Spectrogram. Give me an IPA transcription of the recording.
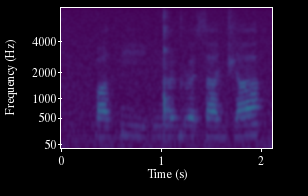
k͡pɑlk͡pi | ŋ͡ǃœɡɹœsa d͡ʒa

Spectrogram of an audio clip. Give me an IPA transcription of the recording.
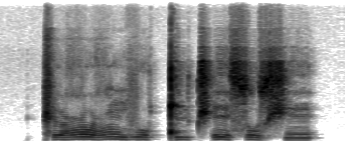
ǁø˧ʕo˥˨ʕũ˥˨ vo˥˨ ǃy˧t͡ʃʼe˥˨ so˥˨z ʃẽ˧

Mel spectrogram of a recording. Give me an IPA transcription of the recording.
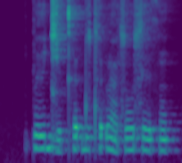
pe˦ɪ̯d͡ʑe˨ kʰɛ˦ʔdo˦˨ tʰɛ˦ʔlã˨sʰo˦ʊ̯ se˦˨ɪ̯θũ˦˨

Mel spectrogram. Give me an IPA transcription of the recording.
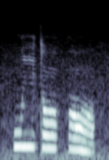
wi˦tɔ˦kɔ˦˨

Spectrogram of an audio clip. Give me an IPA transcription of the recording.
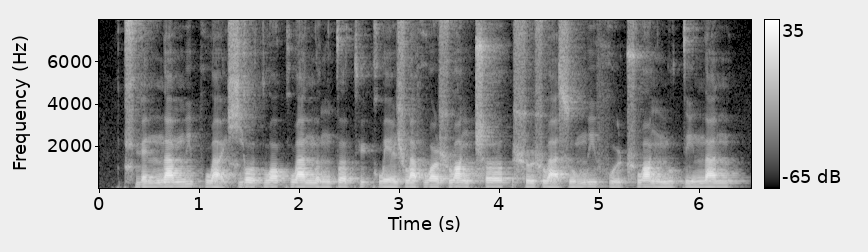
t͡ɕʰɥɛ˨˦nn̪ä˦ mi˦pʰwa̰˨˩ɪ̯ ɕjo˥˨ʊ̯t̪wɔ˦kʰwä˦ n̪ɤ˨˦ŋt̪ɤ˥˨ t̪ʰy˥˨kʰwe˨˦ɪ̯ʂwä˧fwɔ˥˨ ʂwɑ˥˨ŋʈ͡ʂʰɤ˦ | ʂu˨˦ʂwä̰˨˩su˨˦ mi˥˨fṵ˨˩ ʈ͡ʂʰwɑ˥˨ŋn̪u˦t̪i˨˦ n̪a˦n

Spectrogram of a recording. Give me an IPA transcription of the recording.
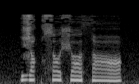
ʑɔqsɔʃɒ θɑ

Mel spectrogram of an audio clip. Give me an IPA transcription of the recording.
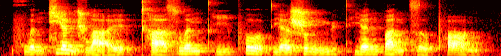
fwə̰˨˩nt͡ɕjɛ˥˩nʂwa̰˨˩˦ɪ̯ | kʰä̰˨˩ swə˥n t̪ʰi˧˥pʰo˥˩ʊ̯t̪jɛ˧˥ ʂʊ˥˧ŋmy˥˩ t̪ʰjɛ˥npa˥˩nt͡sɤ̰˨˩pʰɑ˥˩ŋ

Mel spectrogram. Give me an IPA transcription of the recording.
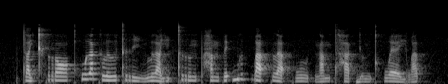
ta˩˦jkʰrɔː˧kʰwɯ˥˩a̯klɯː˦˥ triː˩˦ŋlɯ˨˩a̯ji˦˥ʔ tru˧npʰa˧mpe˦˥ʔbɯː˥˩k̚ wa˦˥ʔpla˨˩ʔkwuː˨˩t̚ŋa˧m tʰa˨˩k̚jɯ˨˩ŋkʰwɛː˨˩j wa˦˥t̚

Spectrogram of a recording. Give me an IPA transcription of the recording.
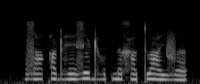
zɑqaɖʱe ziɖʱopnəxɑ tʷɑi̯və

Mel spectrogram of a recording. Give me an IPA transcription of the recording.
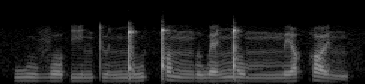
wuvoʔintʷe ŋ͡ǃuǃɔn ŋʷiwɛŋ͡ǃo mːeqʷɘn

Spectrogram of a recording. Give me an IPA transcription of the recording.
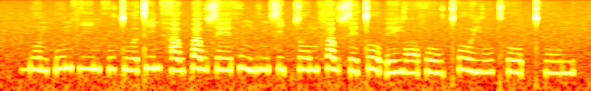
boː˧˩n ʔuː˧˥nfiː˧mhu˧ t̪u˩ə̯t̪iː˧˥nha˧w pa˥˨wseː˧fu˥˨ŋbu˧ŋ si˧p̚soː˧mfa˥˨wse˧˩ t̪oː˥˨ ʔeː˩˧jɔː˩foː˧˩w t̪ʰoː˥˨juː˩˧kʰoː˧t̚ t̪ʰu˩n

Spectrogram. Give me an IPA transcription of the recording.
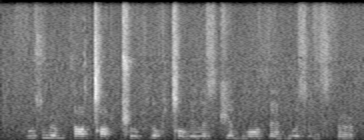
huswə˞m kɑǀɑʔ ǁʊf ɗɔfǀɔwɪləs t͡ʃɛmwɔ θɛm wʊsvæ̤shə˞

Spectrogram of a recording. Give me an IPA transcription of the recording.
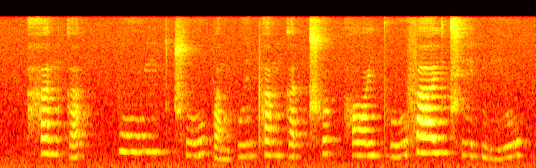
hɐ˧nkɐ˨˥k̚ | puː˥ŋ | t͡sʰuː˨˥ pɐ˨˩mkʷiː˨˧pʰɐ˧mkɐ˨˥t̚ t͡sʰʊ˨˥k̚hɔː˨j pʰuː˨˥faː˥jt͡sʰiː˧t̚ŋiː˨˥w

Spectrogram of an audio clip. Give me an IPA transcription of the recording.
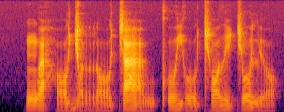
ŋʷa˥˩ hɔː˨˥ɟɔ˨rɔː˨˩˦ caː˥˩βu˨ kʼo˦˥joː˨ cʰɔ˦˥ði˥˩coː˥˧ lʲɔ˨

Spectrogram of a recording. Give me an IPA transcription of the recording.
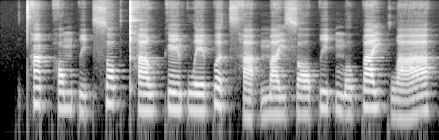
t̪ʰã˦p̚hɔ˧mpi˨ʔ sɔ˦k̚t̪ʰa˧w kẽ˧pwe˧pə˥˧t͡sʰa˨ʔ ma˧jsɔ˧pi˦ʔmo˧ pa˦jkwa˨˦

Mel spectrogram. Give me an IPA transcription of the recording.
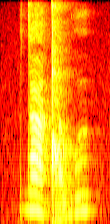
daɡ͡ǃa̰ɡʷɯ

